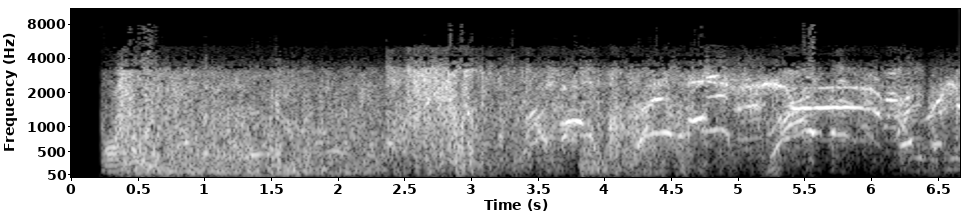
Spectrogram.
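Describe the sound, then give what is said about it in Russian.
Demolition blast of a 50-metre stone memorial, recorded on a mobile phone, as stone chunks fly toward people in a residential courtyard: a sudden loud onset, then sustained rumbling noise with people shouting and talking over it. “Это звук со снятого мобильным телефоном видео, на котором видно, как от места взрыва 50-метрового мемориала огромные каменные куски летят в людей, стоящих во дворе близлежащих домов.”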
